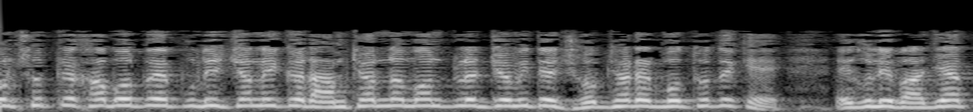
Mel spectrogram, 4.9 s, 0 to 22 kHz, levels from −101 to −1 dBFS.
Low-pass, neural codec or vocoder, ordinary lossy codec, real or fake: 7.2 kHz; none; none; real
